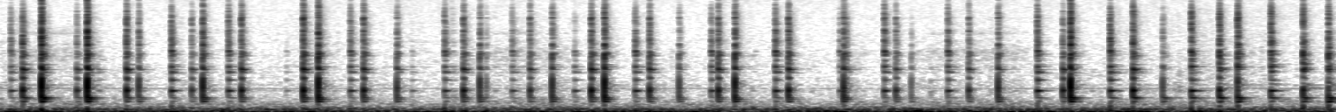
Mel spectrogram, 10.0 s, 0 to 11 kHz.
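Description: Fingertips tap quickly on a hollow, hand-sized printed metal Pokemon card tin held near the microphone. A rapid stream of short, dry clicks carries a faint metallic ring around 440 Hz that dies away almost at once. A steady low rumble runs underneath.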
